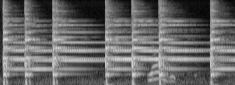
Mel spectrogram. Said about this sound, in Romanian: Așa se bate. Mamă, deci a sărit smalțul pe tot. Știi cum se aude la voi când bateți oala? Parcă ați arunca-o din tren. Hai, da, corect. Zici că să plimbă un câine cu ea pe liniile de la gara de nord.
